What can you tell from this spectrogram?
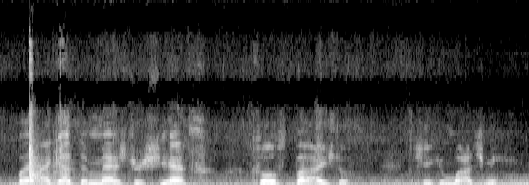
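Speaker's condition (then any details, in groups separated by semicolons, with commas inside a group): Cerebral palsy; drinks with straw, cannot lift cup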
